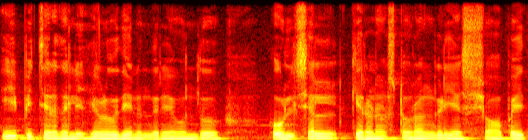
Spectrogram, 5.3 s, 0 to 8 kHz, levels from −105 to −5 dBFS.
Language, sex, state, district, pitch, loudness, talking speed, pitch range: Kannada, male, Karnataka, Bidar, 115 Hz, -18 LUFS, 135 wpm, 110-120 Hz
